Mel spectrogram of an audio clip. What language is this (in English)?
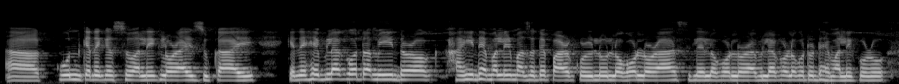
Assamese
